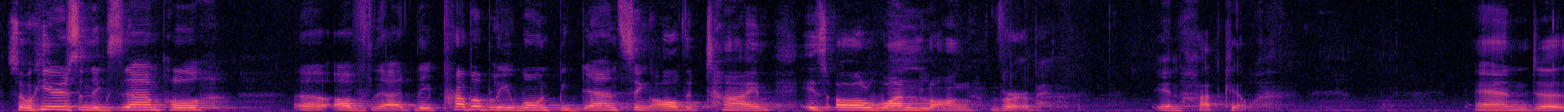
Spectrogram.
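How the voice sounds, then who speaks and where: A woman lecturing at a university with a gravelly edge to her voice. She talks in an explanatory way, filling pauses with "uh" and laughing softly now and then. Her pitch sits in an ordinary middle range. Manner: explanatory, with frequent fillers and soft laughs. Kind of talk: academic lecture.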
